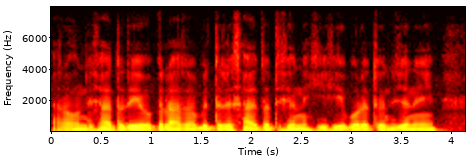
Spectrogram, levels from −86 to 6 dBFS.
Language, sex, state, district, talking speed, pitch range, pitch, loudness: Chakma, male, Tripura, West Tripura, 175 wpm, 90-95 Hz, 95 Hz, -17 LUFS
